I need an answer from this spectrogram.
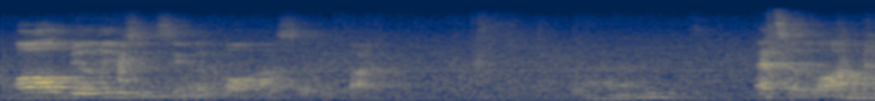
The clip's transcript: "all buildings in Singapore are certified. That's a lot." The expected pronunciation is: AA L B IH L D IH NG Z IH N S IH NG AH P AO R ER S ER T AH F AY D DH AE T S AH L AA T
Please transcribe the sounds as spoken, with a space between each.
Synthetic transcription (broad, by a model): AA L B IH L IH Z IH N S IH NG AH P AO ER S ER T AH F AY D DH AE T S AH L AA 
